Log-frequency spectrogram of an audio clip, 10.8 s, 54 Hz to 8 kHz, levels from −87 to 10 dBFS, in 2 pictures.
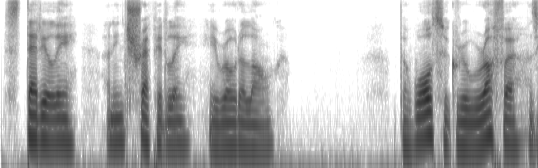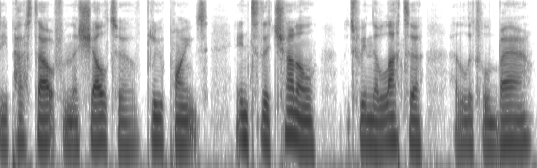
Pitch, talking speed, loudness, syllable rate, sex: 115 Hz, 160 wpm, -20 LUFS, 5.5 syllables/s, male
